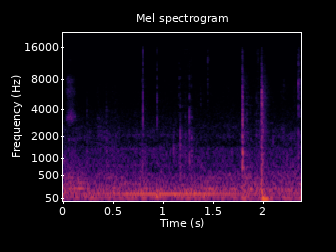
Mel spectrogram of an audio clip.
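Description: Light, irregular clicks and taps, about half a dozen, most of them in the second half, like keys being pressed or a stylus tapping on a tablet, over a steady low electrical hum.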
